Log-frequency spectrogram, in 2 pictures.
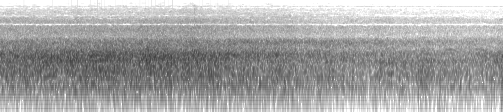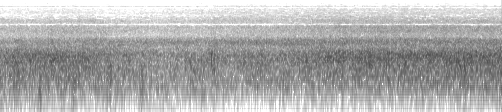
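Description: Ocean surf washing up a sandy beach: a steady rushing that is strongest in the first couple of seconds, eases in the middle and builds again near the end as a wave washes in.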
